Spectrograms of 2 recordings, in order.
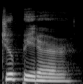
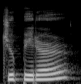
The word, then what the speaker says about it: Jupiter: de dos sonidos vocales cuando la t se encuentra entre dos sonidos vocales se pronuncia como r se debilita entonces así es como sale naturalmente Jupiter Jupiter esta e es flojita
